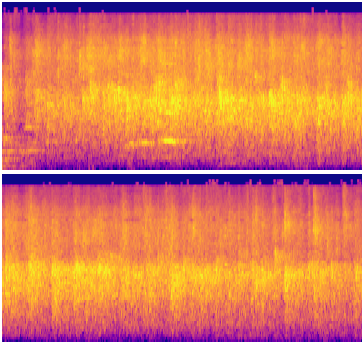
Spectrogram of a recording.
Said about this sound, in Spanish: Ahora, con todo esto, eh, eh, eh, porque te voy a decir más cosas hoy, así que qué tal si le das un aplauso al Señor.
